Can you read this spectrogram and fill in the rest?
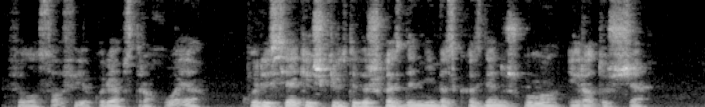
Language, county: Lithuanian, Vilnius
